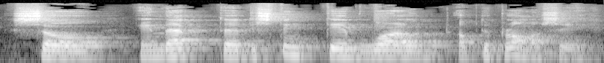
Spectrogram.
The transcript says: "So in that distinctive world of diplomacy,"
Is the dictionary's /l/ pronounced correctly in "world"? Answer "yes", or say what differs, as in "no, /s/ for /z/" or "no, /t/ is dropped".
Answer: yes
